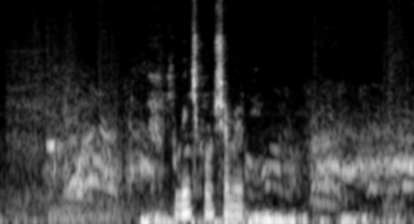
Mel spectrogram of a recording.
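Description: Gunshots and impacts crack in a fight.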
